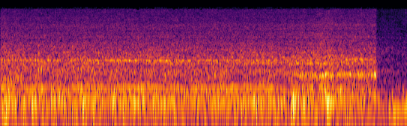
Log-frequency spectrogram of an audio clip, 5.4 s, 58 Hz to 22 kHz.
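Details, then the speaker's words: 2003 Mercury Grand Marquis 4.6L after the idle air control valve fix, relearning idle: quiet, even idle with no rising-and-falling "Wookie yodel" or hunting; normal idle. "Well, so far, it didn't come back with a yodeling sound."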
